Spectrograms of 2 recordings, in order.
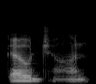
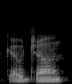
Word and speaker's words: Godejohn: Yeah, I think it's Godejohn. Godejohn. Maybe it's a soft J, like yogging. Gojan. Anyways, so yeah, I knew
